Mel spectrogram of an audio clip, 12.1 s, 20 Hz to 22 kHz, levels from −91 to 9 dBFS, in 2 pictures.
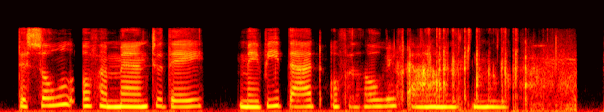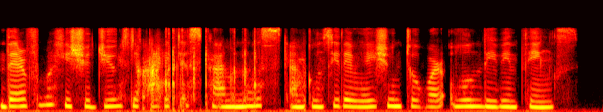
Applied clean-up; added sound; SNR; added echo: neural diffusion model UNIVERSE++.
